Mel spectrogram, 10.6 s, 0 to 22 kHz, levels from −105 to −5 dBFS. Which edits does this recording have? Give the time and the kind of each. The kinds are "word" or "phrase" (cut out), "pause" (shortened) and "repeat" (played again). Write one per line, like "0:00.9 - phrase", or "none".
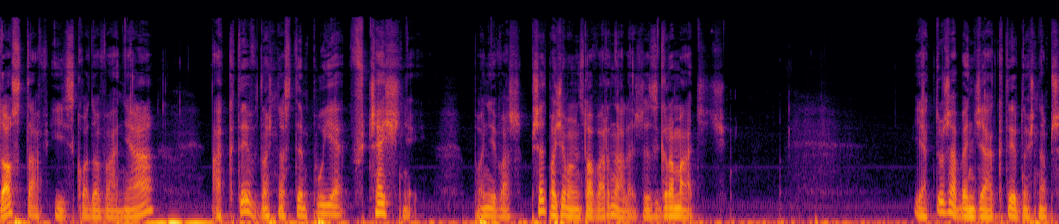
0:02.1 - word
0:05.5 - word
0:05.8 - word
